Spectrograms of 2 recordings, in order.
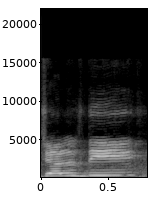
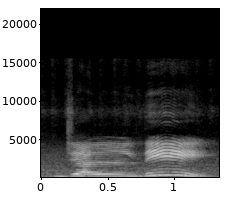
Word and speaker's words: जल्दी: उसी तरह ल, जल्दी, द आ रहा है ना, ल को हल्के से उच्चारित करके द का पूरा उच्चारण, जैसे जल्दी, जहल्दी, जिल्दा।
